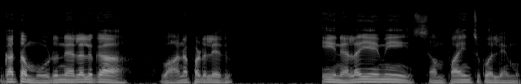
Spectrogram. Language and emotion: Telugu, sad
